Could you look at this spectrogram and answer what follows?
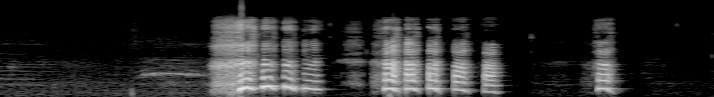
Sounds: Laughter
